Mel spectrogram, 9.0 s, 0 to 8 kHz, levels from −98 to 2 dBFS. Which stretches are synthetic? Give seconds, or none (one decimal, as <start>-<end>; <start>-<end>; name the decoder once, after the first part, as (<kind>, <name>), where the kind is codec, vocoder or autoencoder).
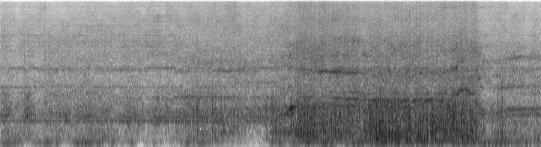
0.0-9.0 (codec, DAC)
